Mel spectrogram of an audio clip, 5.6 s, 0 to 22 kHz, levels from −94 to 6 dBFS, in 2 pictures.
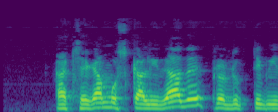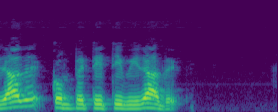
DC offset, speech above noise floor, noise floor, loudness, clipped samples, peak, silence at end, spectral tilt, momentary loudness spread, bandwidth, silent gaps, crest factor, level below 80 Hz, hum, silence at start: under 0.1%; 58 dB; -73 dBFS; -15 LUFS; under 0.1%; 0 dBFS; 1 s; -10 dB/octave; 8 LU; 4.6 kHz; none; 16 dB; -58 dBFS; none; 0.55 s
